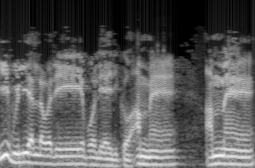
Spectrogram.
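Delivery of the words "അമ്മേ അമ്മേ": low, flat, unchanging amme each time. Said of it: "അമ്മേ എന്നല്ല വിളിക്കുക".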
